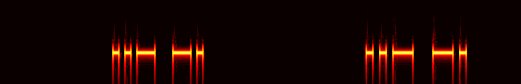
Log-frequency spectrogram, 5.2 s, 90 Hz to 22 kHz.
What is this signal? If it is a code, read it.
Morse code, heard as a keyed tone, about 20 wpm, 700 Hz. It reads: UN UN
